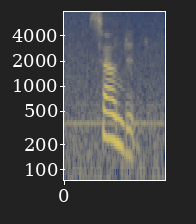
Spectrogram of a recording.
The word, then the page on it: sounded: American English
